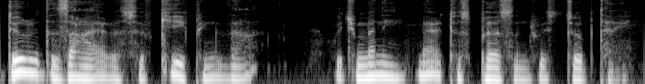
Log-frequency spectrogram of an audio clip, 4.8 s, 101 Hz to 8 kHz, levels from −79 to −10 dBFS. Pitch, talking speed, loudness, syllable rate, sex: 130 Hz, 150 wpm, -20 LUFS, 5.6 syllables/s, male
